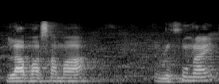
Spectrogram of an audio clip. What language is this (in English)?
Bodo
